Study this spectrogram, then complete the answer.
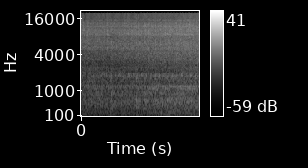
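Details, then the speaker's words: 2001 Nissan Pathfinder LE, VQ 3.5L V6, heard with the hood open: smooth, even idle hum with no knocks, ticks or misses. Idling happily, healthy. "Idling very happily. There's our tried and true V6."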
